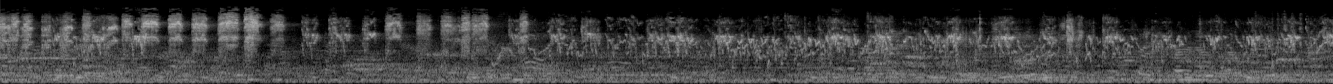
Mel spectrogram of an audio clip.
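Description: Budgerigars chatter in a steady stream of high, scratchy chirps and warbles.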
